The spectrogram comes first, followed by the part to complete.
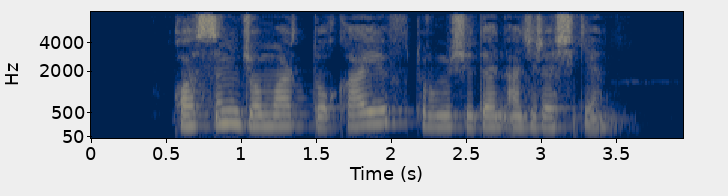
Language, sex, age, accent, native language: Uzbek, female, 19-29, Qashqadaryo, Uzbek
